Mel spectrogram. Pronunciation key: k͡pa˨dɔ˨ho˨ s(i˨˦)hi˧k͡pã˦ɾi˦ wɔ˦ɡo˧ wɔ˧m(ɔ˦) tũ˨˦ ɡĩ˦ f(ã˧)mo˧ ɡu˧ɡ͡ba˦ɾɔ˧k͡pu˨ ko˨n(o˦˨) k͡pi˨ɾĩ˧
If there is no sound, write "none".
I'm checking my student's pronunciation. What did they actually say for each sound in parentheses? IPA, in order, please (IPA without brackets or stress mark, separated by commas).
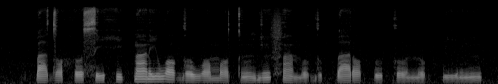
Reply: i˨˦, ɔ˨, ã˦˨, o˨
